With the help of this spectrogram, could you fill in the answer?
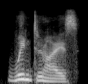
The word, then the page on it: winterize: Indian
